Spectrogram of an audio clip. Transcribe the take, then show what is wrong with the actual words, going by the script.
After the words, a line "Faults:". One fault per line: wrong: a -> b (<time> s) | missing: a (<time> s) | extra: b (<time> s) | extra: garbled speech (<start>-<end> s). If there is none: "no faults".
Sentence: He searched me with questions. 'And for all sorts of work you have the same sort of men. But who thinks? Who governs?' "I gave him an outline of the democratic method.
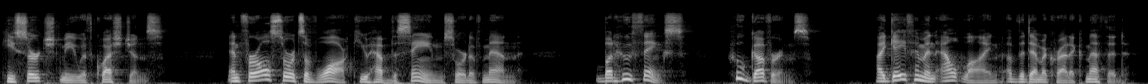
He searched me with questions. 'And for all sorts of walk you have the same sort of men. But who thinks? Who governs?' "I gave him an outline of the democratic method.
Faults:
wrong: work -> walk (3.2 s)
